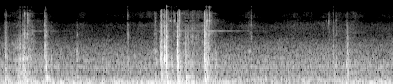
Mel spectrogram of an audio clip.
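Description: A plastic engine cover rattles as it is lifted off.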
